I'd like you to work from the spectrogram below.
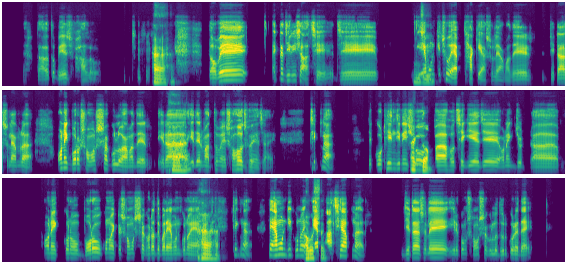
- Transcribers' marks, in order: chuckle
- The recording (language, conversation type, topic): Bengali, unstructured, অ্যাপগুলি আপনার জীবনে কোন কোন কাজ সহজ করেছে?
